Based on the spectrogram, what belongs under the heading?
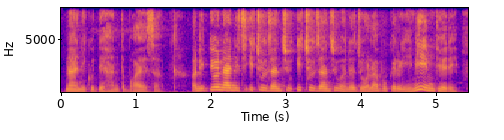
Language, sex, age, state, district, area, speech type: Nepali, female, 60+, West Bengal, Kalimpong, rural, spontaneous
